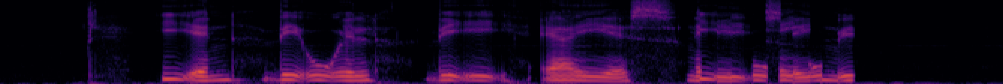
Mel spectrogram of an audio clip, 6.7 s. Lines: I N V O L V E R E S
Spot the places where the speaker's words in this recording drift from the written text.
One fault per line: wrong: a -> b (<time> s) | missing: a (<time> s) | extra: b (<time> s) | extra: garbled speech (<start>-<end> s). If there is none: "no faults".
extra: garbled speech (4.6-5.7 s)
